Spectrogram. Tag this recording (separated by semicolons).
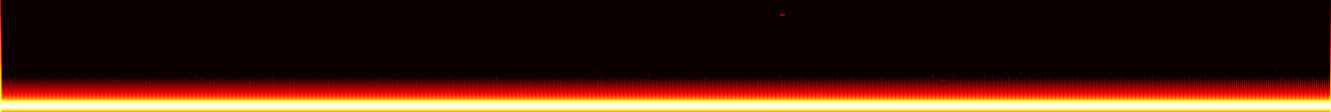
chord; pythagorean; ratio; signal; test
